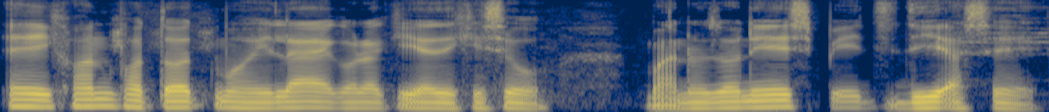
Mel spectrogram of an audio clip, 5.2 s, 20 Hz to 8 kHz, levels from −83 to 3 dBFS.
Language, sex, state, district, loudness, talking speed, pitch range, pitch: Assamese, male, Assam, Kamrup Metropolitan, -17 LUFS, 105 wpm, 100-125 Hz, 110 Hz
